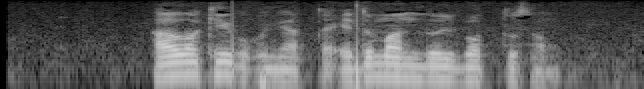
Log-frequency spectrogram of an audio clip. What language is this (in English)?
Japanese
